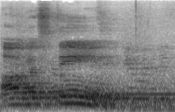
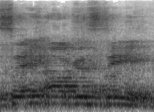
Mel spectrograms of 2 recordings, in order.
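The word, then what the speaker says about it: St. Augustine: 100 points got answer no it's St uh Austine St Augustine what maybe maybe I pronounce it wrong I don't no not pronounce it wrong it's St Augustine the first Spanish tlan you guys should know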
